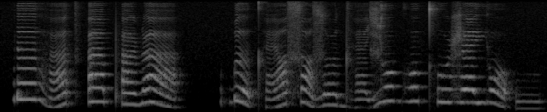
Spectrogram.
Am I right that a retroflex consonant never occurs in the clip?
no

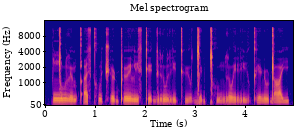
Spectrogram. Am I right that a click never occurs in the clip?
no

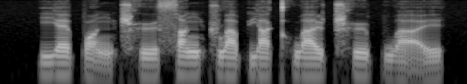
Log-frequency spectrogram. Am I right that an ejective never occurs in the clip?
yes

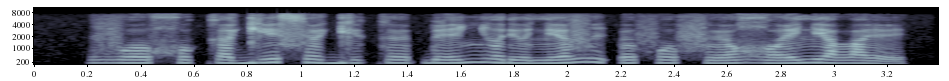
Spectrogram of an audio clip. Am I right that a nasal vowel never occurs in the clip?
yes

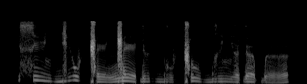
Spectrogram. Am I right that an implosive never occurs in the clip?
no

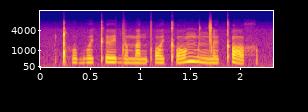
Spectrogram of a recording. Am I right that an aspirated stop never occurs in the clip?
no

